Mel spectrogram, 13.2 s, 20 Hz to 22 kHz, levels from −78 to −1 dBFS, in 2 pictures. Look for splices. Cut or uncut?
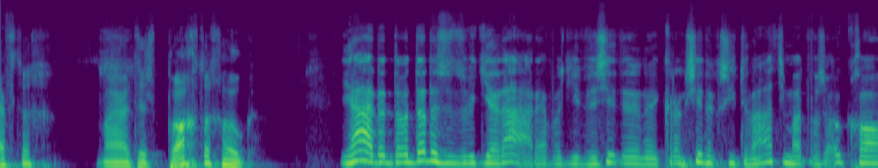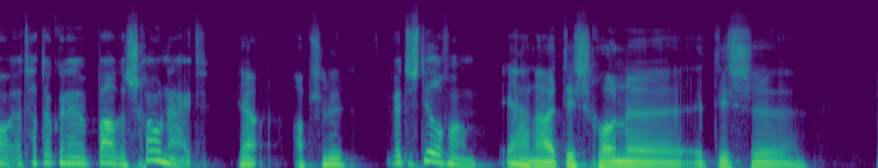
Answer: uncut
